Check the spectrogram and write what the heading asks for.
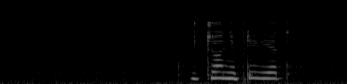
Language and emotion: Russian, neutral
